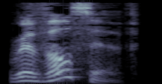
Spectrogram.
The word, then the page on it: revulsive: British English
